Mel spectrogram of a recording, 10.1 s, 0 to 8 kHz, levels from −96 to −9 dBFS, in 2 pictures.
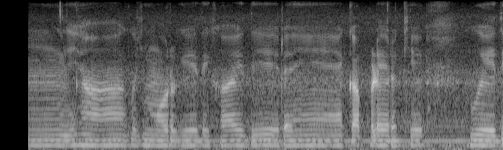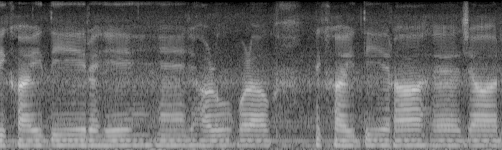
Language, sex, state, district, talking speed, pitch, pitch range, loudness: Hindi, male, Chhattisgarh, Sarguja, 125 wpm, 100 Hz, 100-105 Hz, -34 LUFS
